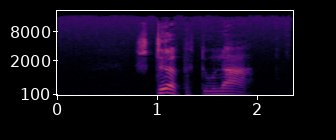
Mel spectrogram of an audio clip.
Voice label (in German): Narr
